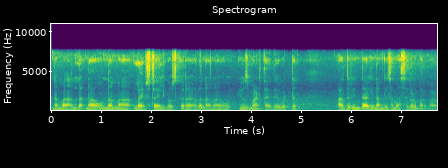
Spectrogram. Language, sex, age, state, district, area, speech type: Kannada, male, 30-45, Karnataka, Udupi, rural, spontaneous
